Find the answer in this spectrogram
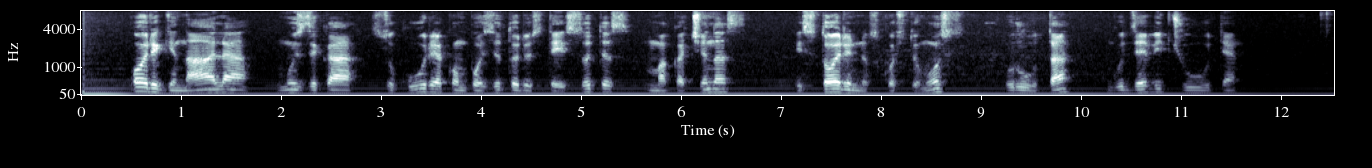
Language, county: Lithuanian, Telšiai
